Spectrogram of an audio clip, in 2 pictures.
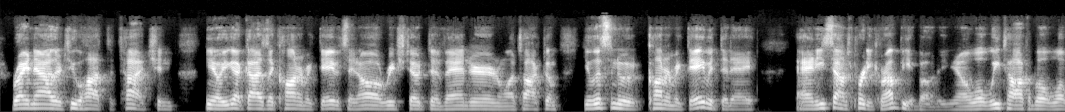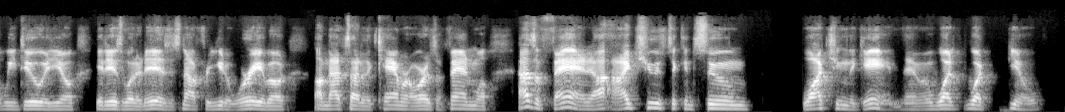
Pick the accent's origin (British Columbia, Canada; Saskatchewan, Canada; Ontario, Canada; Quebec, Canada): Ontario, Canada; Toronto; now in Nova Scotia, Canada; my hometown in Toronto, Ontario.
